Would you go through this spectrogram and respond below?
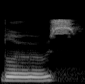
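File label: "blues", English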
